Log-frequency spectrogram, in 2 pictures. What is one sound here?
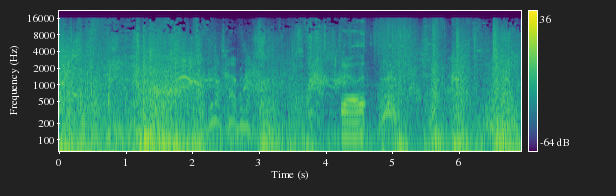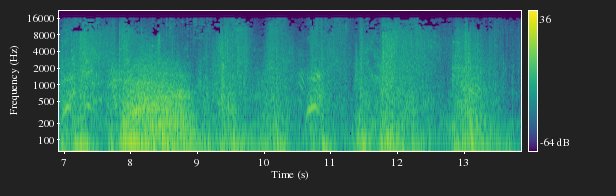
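Magic spells crackle and burst repeatedly.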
